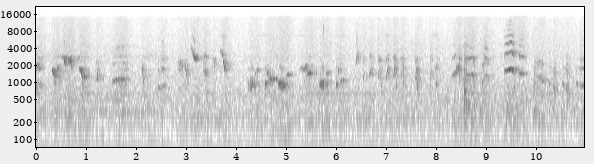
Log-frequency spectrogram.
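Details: Male butcherbird singing quietly to himself: a long, rambling run of soft warbled, chirped and fluted notes in varied short phrases, with a few brighter sharp notes near the end, over a quiet background.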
